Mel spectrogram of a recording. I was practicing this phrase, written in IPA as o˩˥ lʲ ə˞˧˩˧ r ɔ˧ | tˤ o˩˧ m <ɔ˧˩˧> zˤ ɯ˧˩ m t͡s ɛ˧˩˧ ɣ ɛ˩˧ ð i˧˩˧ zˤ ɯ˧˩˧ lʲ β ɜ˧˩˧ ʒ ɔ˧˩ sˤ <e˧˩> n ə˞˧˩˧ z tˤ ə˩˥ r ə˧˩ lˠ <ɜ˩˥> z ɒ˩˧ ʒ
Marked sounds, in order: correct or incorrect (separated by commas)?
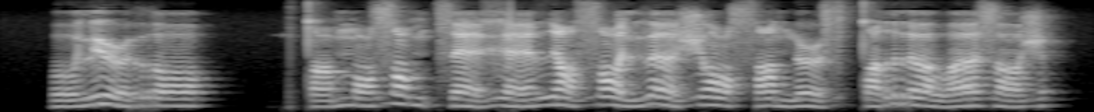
incorrect, correct, incorrect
